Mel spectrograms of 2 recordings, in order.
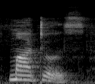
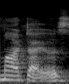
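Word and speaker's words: martyrs: और ये ध्यान रखना कि इसको प्रोनाउंस कैसे करना है आपको, मार्टर्स, मार्टर्स, मार्टायर्स नहीं, ठीक है, मार्टर्स।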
